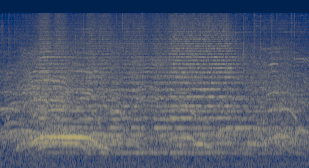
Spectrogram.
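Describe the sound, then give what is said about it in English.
A crowd of union workers at a United Mine Workers of America labor rally in Alabama cheers and roars continuously, with sustained, wavering horn-like tones blaring over the noise for about six seconds, loud and steady without any speech. “The man addressing the crowd is union boss Cecil Roberts.”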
